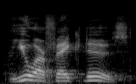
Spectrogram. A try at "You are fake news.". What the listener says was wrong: He says it more nasally.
